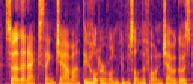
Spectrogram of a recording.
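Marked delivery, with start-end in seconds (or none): none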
